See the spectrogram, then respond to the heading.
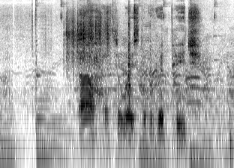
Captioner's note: sizzle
